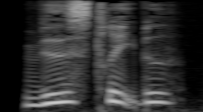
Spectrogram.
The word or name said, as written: hvidstribet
